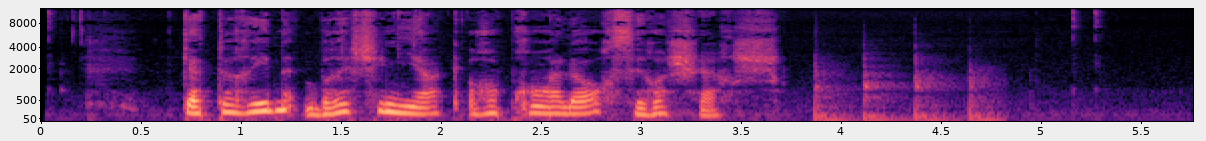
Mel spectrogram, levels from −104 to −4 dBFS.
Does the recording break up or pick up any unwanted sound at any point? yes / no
yes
